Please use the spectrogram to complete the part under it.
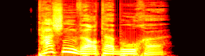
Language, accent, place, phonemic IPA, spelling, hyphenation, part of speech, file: German, Germany, Berlin, /ˈtaʃənˌvœʁtɐbuːxə/, Taschenwörterbuche, Ta‧schen‧wör‧ter‧bu‧che, noun, De-Taschenwörterbuche.ogg
- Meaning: dative singular of Taschenwörterbuch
